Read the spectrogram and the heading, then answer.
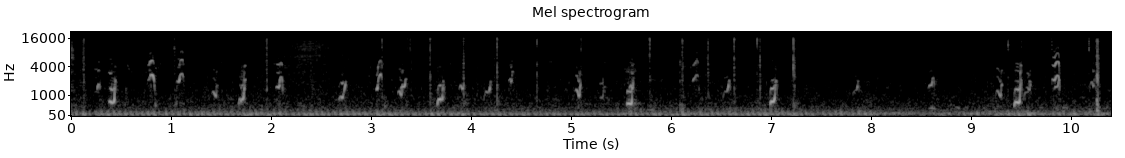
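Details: Black francolin chicks in the wild eating green grass; a steady stream of thin rising peeps and chirps, several birds calling, with sharp pecking clicks scattered through and low rumbling background.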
